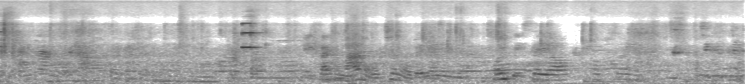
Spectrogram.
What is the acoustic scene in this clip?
crowded indoor space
